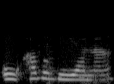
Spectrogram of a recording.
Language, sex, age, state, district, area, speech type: Bodo, female, 18-30, Assam, Kokrajhar, urban, conversation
